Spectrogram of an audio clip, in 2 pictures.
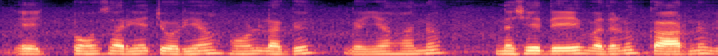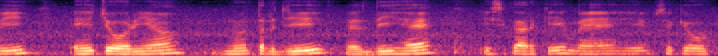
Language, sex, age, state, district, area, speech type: Punjabi, male, 18-30, Punjab, Mohali, rural, spontaneous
